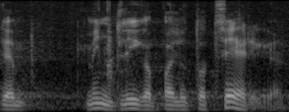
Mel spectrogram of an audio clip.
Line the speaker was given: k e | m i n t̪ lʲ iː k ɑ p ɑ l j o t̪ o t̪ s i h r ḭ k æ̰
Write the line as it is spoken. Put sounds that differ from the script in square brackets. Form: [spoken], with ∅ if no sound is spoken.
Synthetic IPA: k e | m i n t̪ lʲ iː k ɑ p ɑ l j o t̪ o t̪ s [e] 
